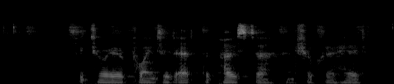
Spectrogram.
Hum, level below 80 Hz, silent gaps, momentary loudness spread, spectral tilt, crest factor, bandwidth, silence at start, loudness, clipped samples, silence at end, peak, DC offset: none; -74 dBFS; none; 19 LU; -1.5 dB/octave; 24 dB; 11.5 kHz; 0.05 s; -43 LUFS; under 0.1%; 0.2 s; -22 dBFS; under 0.1%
